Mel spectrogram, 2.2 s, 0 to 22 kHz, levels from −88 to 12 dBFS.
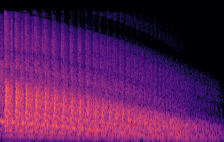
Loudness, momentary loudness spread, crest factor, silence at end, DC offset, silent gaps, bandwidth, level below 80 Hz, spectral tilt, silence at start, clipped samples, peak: -23 LUFS; 16 LU; 20 dB; 0.1 s; under 0.1%; none; 17 kHz; -52 dBFS; -4 dB/octave; 0 s; under 0.1%; -2 dBFS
